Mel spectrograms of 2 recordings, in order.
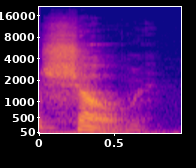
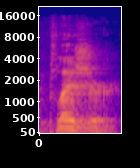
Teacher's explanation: The next place is just a little bit behind that, maybe a quarter of an inch or a half centimeter. If you move your tongue just a little bit back, instead of getting S, you get sh as in show, or j as in pleasure.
